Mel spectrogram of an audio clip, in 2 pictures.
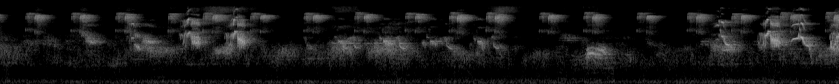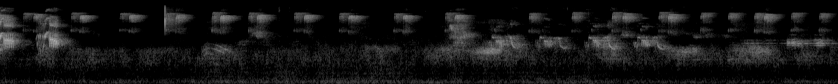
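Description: Birds chirping: a steady run of very high, short chirps, about four a second, with louder bouts of more varied chirping that come and go.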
